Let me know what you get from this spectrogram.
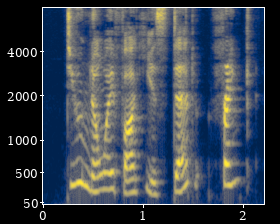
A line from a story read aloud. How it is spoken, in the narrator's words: His voice breaks before it goes down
